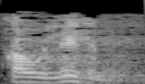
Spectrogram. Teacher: قولهم القاف هي المفخمة ورقق للام قوي مع الهاء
